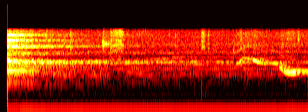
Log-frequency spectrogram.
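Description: An African grey parrot holds a steady, mid-pitched tone with rich overtones, then slides into a wavering, falling whistle near the end.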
